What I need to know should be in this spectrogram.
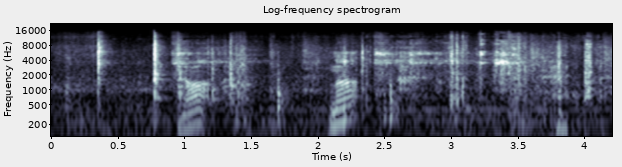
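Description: A plastic shopping basket rattles and knocks.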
